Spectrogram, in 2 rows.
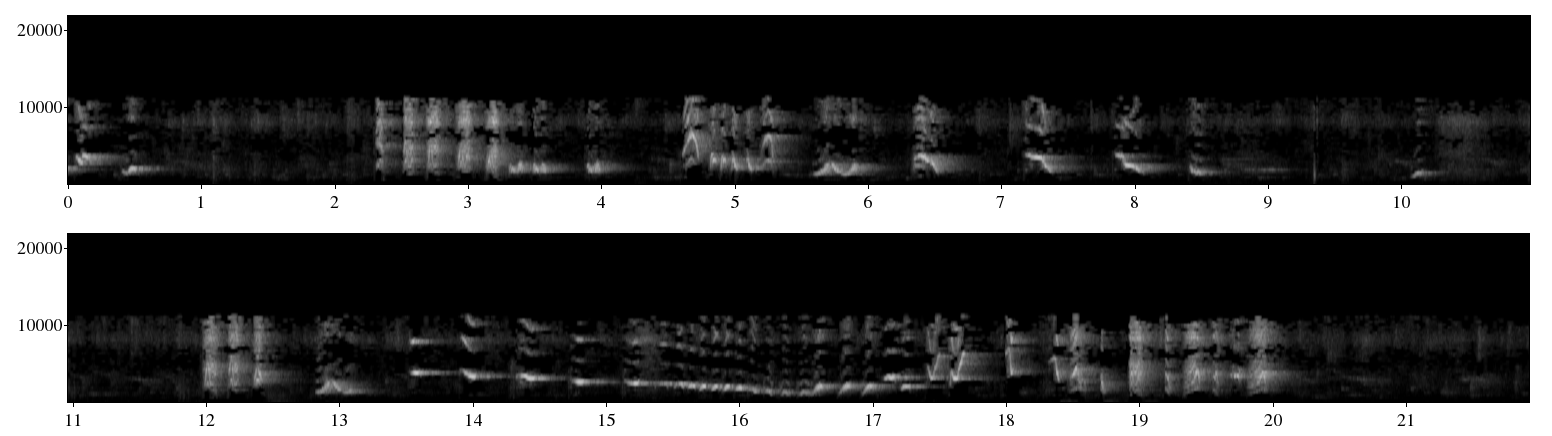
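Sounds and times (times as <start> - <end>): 
leafbird singing vigorously: 2.3 - 9.2, 9.9 - 20.8.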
